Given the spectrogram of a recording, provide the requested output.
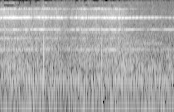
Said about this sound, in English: Then, one morning, my doorbell rang at an early hour.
